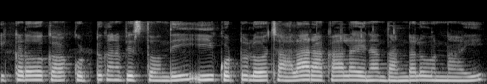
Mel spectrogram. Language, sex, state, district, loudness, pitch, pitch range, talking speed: Telugu, female, Andhra Pradesh, Chittoor, -16 LUFS, 195 Hz, 190-205 Hz, 135 wpm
